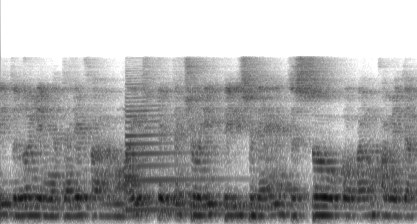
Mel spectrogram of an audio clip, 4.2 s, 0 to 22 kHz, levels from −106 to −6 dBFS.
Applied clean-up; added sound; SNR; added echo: none; Wind instrument, woodwind instrument; 14 dB; reverberation time 0.6 s.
